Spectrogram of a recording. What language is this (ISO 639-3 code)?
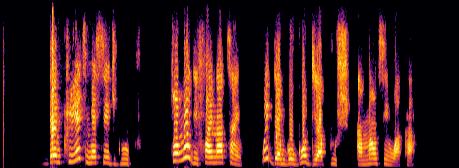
pcm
